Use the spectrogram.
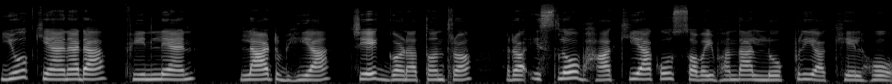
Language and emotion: Nepali, neutral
